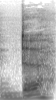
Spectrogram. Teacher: If one pronounces that letter Dalet as a Dalet, as a Dalet derusha, which is a D in English, a plosive sound, that by definition cannot be extended. The moment you pronounce the D by expelling the air from one's mouth, you say D with the tongue behind the front teeth, then the sound is over as soon as it is pronounced, and it cannot be lengthened in any way.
